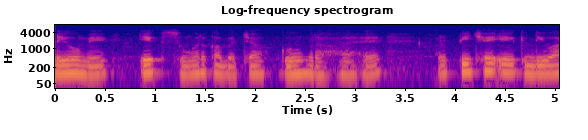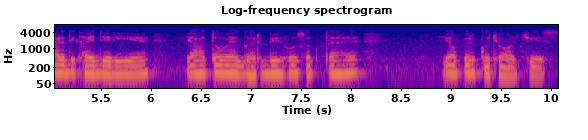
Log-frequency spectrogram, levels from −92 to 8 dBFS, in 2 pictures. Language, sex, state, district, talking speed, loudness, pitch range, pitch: Hindi, male, Uttar Pradesh, Muzaffarnagar, 170 wpm, -34 LUFS, 110-125 Hz, 120 Hz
